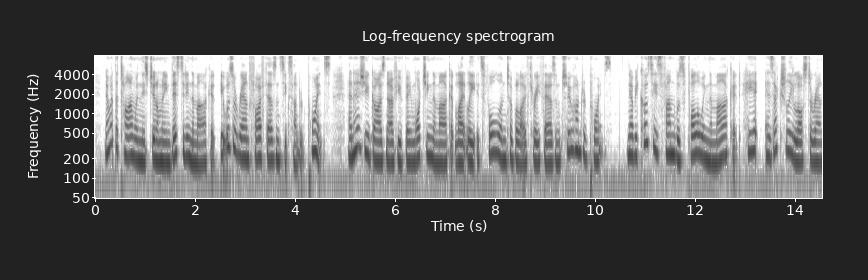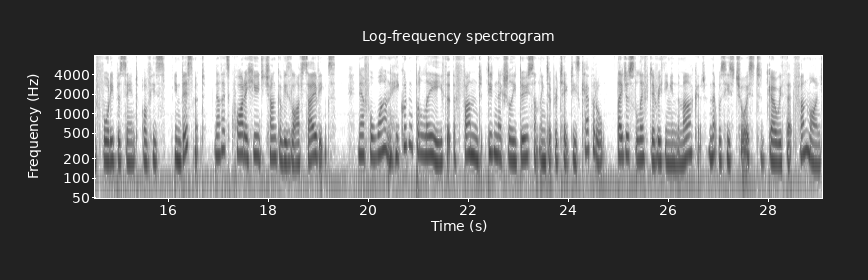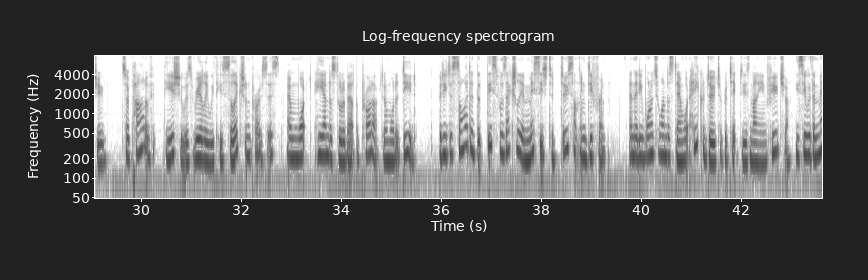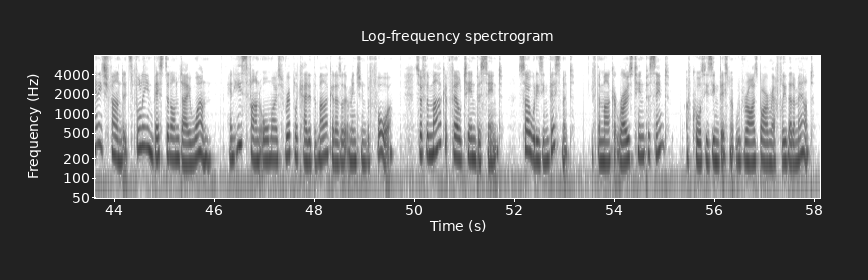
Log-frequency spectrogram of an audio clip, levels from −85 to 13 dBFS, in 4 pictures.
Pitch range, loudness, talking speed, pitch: 185-230 Hz, -26 LUFS, 205 wpm, 205 Hz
